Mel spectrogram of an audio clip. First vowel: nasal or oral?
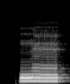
nasal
